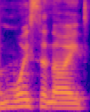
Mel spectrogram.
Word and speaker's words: moissanite: think a 0.1 karat the moist night as it's pronounced uh diamonds they are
